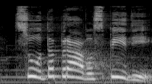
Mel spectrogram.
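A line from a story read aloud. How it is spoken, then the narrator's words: Shouted. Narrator (Italian): gridò Powell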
